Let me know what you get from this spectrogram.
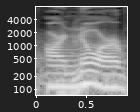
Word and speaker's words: Arnor: Arnor rhymes with door.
